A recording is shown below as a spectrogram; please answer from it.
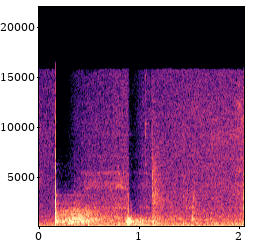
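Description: Two light knocks of a glass perfume bottle being handled: one about a quarter-second in, and a second, with a brief ring, about a second in, as the bottle is lifted off the table and its cap pulled off.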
